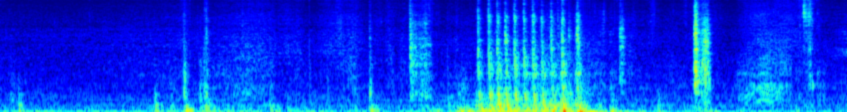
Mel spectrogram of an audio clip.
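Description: Hands rummaging around the inside of a car, with a few short knocks and clicks and a louder noisy burst of about half a second a little past the halfway point, over the low hum of the car's idling engine.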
